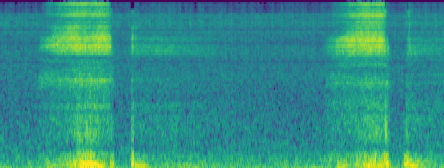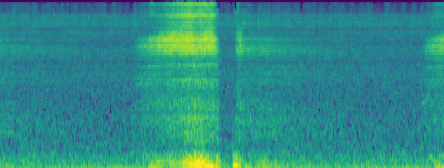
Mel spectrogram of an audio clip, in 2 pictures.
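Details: Beagle named Shiloh asleep in its usual spot, snoring in three deep, rasping breaths roughly every two and a half seconds, each a low rumble with a breathy hiss on top, short quiet gaps between.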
